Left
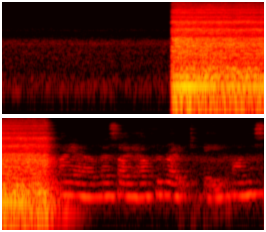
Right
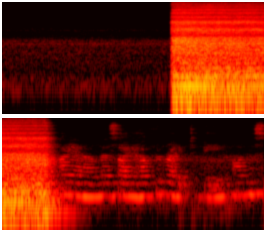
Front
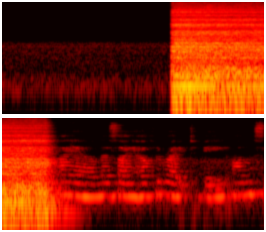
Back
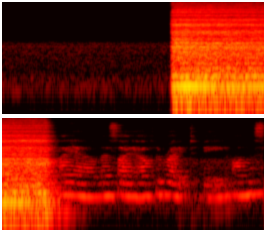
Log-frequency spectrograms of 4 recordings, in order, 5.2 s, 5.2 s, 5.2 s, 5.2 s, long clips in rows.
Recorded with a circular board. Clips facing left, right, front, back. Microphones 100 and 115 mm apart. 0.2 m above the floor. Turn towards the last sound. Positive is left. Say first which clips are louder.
# even, front 2 dB
turn(degrees=110)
